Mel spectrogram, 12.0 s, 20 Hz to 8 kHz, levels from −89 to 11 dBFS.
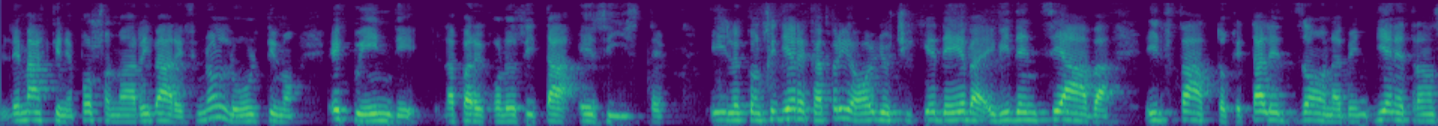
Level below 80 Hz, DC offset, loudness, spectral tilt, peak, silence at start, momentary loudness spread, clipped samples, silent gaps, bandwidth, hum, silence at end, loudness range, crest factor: -62 dBFS; under 0.1%; -21 LUFS; -7.5 dB/octave; -2 dBFS; 0 s; 8 LU; under 0.1%; none; 7.2 kHz; none; 0 s; 3 LU; 18 dB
